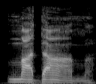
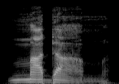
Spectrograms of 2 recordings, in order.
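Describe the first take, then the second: No difference in how they are said.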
